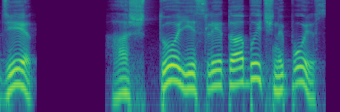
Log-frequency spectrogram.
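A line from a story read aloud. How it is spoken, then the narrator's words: Quiet, sudden question. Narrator (Russian): Володька тихо спросил неожиданно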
